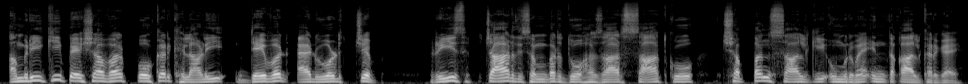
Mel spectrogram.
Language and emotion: Urdu, neutral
